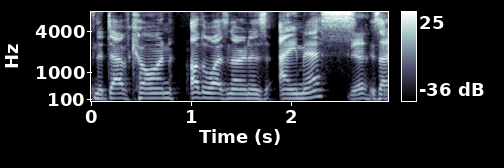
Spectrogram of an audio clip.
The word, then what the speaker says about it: aMess: I'm here with Nadav Cohen, otherwise known as aMess. Yeah, is that how you pronounce it?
